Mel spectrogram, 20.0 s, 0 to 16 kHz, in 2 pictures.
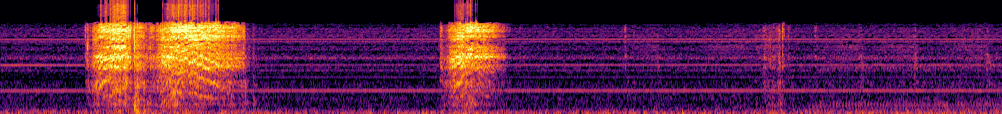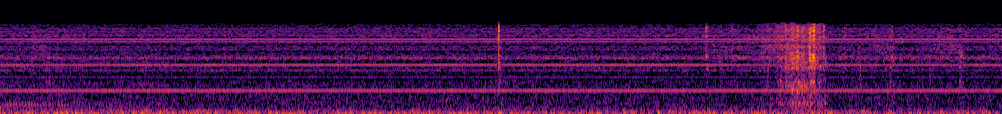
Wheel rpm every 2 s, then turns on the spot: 40, 0, 10, 0, 0, 0, 0, 0, 0, 0.
none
